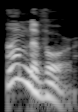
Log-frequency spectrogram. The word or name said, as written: omnivore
